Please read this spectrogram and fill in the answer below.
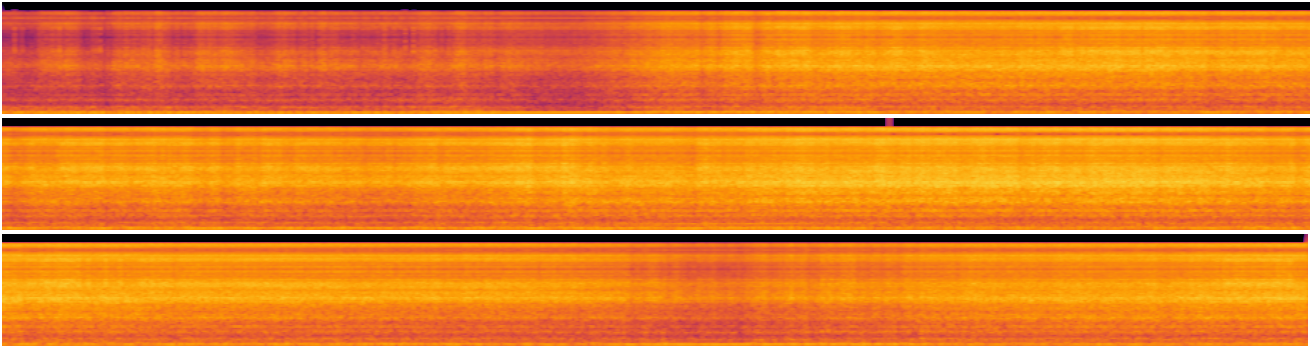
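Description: Mini being driven at speed on a winding road, with engine, tyre and wind noise mixing into a steady rush. It grows louder about four seconds in and eases off briefly near the end.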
